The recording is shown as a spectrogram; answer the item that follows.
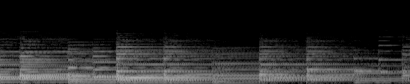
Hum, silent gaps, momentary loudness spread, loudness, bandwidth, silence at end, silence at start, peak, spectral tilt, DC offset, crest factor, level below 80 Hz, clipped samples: none; none; 10 LU; -30 LUFS; 5 kHz; 0 s; 0 s; -14 dBFS; -6.5 dB/octave; under 0.1%; 16 dB; -50 dBFS; under 0.1%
